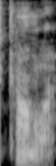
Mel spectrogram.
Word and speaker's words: Kamala: It's Kamala Harris. She doesn't like it when you get her name wrong.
